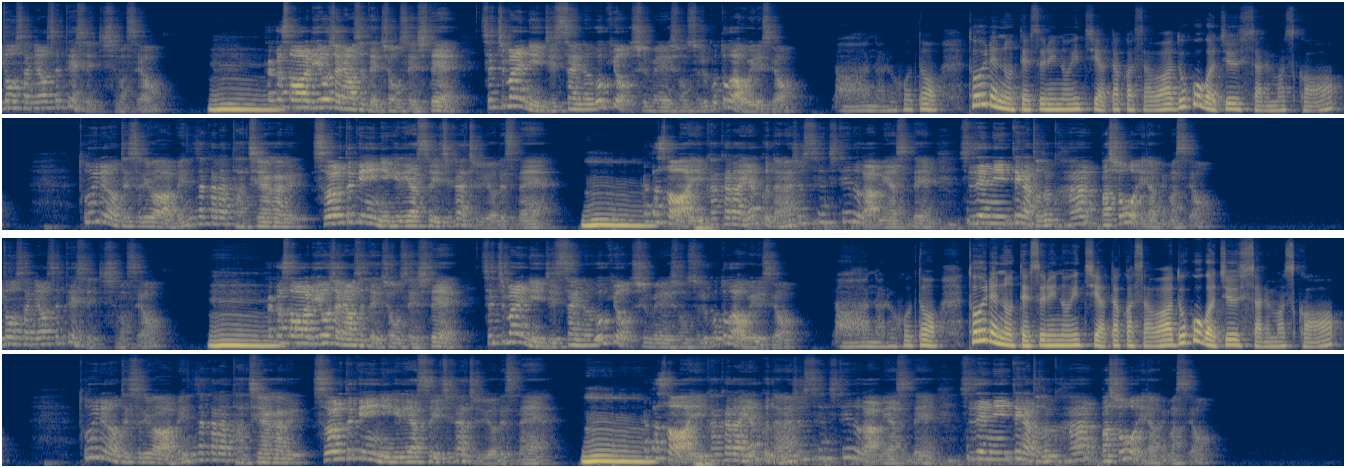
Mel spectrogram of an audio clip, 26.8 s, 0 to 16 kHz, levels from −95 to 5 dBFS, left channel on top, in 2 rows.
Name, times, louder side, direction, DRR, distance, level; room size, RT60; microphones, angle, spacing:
voice 1, 0.0-1.6 2.7-4.6 4.8-7.9 14.2-18.9 19.9-25.4, left 1 dB, 15° left, 2 dB, 3.4 m, -32 dB
voice 2, 2.1-2.8 8.3-13.3 19.2-20.0, right 3 dB, 30° right, 15 dB, 0.5 m, -24 dB
sound 1, 19.2-25.1, equal, 65° right, 1.7 m, -44 dB
16.5 x 10.0 x 2.2 m, 0.36 s
head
